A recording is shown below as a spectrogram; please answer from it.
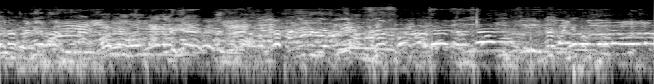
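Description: Spectators' voices: several people chattering and calling out at once, overlapping without a break.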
